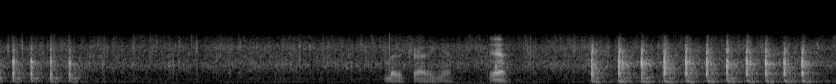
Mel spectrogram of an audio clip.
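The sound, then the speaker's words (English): A few sharp knocks on the wooden front door of a small redwood house at 3113 Nordhoff Street in the San Fernando Valley, in the rain, then a brief exchange of voices, followed by a longer, steady run of firm knocking that grows more insistent. “We parked the car and walked up onto the porch. … tried the door.”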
